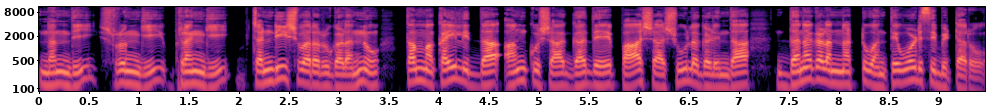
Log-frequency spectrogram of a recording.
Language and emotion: Kannada, neutral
